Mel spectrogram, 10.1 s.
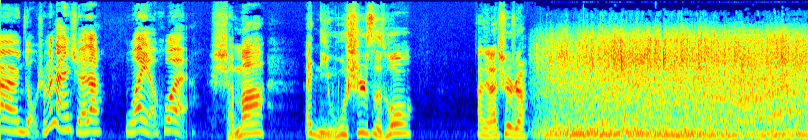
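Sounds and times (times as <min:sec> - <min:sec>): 
speech: 0:00.2 - 0:05.2, 0:06.0 - 0:06.9
heavy rain falling: 0:06.6 - 0:10.0.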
